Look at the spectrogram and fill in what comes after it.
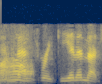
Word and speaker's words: Reiki: How do you pronounce that one? – That is pronounced Reiki.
